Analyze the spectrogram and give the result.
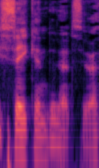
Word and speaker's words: Seiken Densetsu: It should be Seiken Densetsu.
